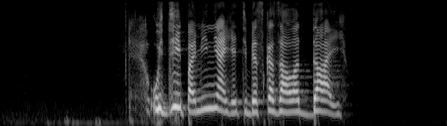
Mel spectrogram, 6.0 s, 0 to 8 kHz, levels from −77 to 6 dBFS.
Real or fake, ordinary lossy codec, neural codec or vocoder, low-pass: real; none; none; none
